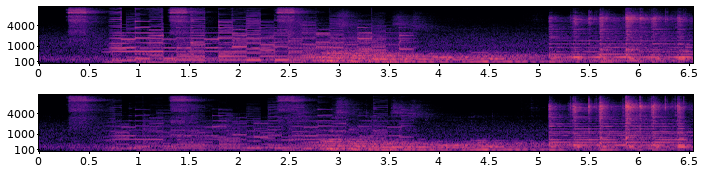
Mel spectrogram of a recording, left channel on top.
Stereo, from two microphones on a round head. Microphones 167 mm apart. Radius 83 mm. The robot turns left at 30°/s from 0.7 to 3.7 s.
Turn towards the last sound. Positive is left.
turn(degrees=-40)  # may be behind; listen again after turning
